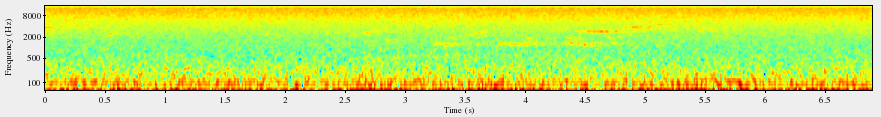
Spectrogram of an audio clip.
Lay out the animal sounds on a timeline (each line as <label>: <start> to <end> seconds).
American Crow (Corvus brachyrhynchos): 3.1 to 4.7 seconds
Hermit Thrush (Catharus guttatus): 4.4 to 5.3 seconds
